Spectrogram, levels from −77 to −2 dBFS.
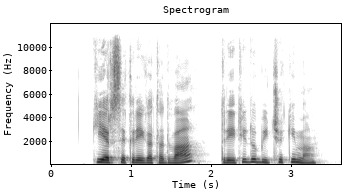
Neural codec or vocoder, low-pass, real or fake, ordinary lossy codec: none; 10.8 kHz; real; none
